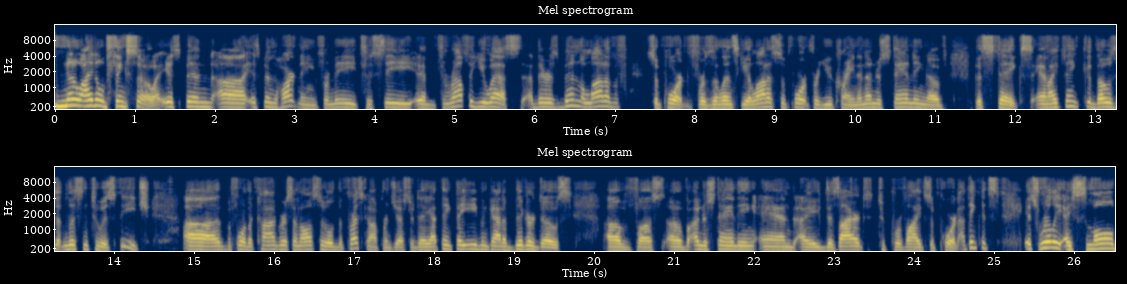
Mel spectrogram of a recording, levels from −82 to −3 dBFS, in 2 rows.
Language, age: English, 50-69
